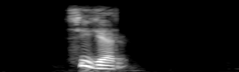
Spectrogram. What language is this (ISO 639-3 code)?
kab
